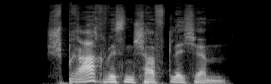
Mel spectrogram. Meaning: strong dative masculine/neuter singular of sprachwissenschaftlich
- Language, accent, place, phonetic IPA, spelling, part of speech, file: German, Germany, Berlin, [ˈʃpʁaːxvɪsn̩ˌʃaftlɪçm̩], sprachwissenschaftlichem, adjective, De-sprachwissenschaftlichem.ogg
